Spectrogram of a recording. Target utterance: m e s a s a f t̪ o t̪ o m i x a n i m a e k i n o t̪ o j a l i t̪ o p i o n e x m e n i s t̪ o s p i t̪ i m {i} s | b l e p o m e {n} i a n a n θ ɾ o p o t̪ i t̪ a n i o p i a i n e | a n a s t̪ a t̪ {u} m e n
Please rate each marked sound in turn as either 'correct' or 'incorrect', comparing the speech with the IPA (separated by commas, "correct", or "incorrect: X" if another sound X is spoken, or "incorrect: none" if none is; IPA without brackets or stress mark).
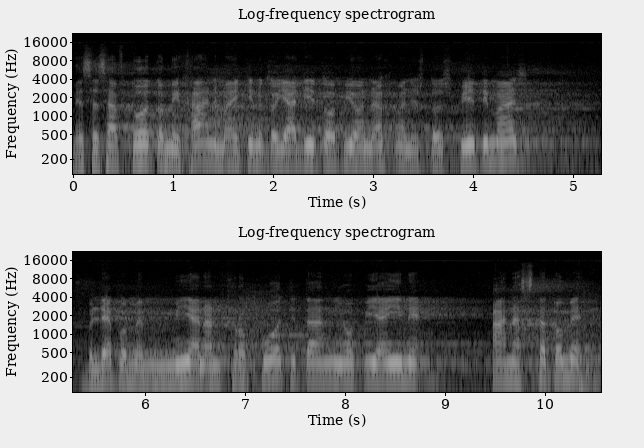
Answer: incorrect: a, incorrect: m, incorrect: o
